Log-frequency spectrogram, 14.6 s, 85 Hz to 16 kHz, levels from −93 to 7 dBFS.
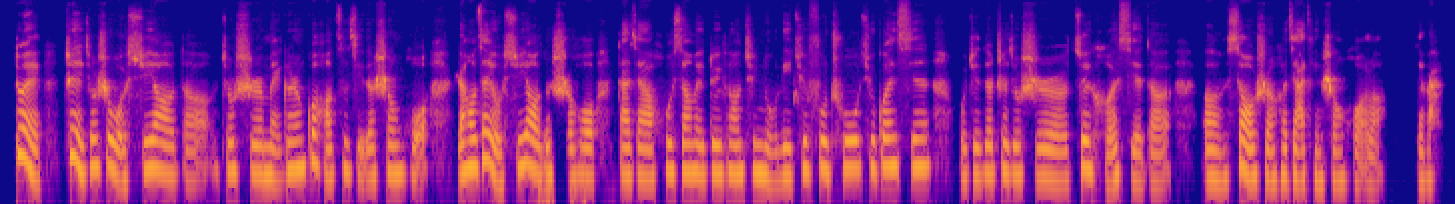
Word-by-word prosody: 对， 240 - +6 0.2
这 315 - +5
也 240 - +5
就 225 +4 0
是 235 - +4
我 180 -7 +4
需 210 +5 -1
要 200 -3 +3
的， 170 +2 -8
就 200 +1 -2
是 195 -1 0
每 180 -3 -2
个 205 - 0
人 215 +1 +2
过 260 +3 +3
好 175 -7 -2
自 210 +2 -7
己 180 -2 -6
的 175 - -2
生 195 +1 +1
活， - - -3 0.2
然 200 - +3
后 225 - +6
在 270 +2 +3
有 170 - +3
需 225 +8 -2
要 220 -5 +4
的 185 - -1
时 175 -2 0
候， 180 -1 -1 0.2
大 185 -1 +1
家 180 -1 0
互 200 +3 -3
相 200 0 0
为 195 -1 0
对 190 +1 0
方 195 0 -1
去 200 0 -4
努 180 -4 -1
力、 180 0 0
去 210 - -3
付 215 +1 0
出、 220 +2 +1
去 220 0 -4
关 230 +1 +3
心， 225 0 -1 0.3
我 - - -6
觉 180 +1 -2
得 190 +1 0
这 200 +1 -2
就 190 0 -2
是， 170 -3 0
最 220 +3 +3
和 170 -4 -2
谐 165 -4 -5
的， 150 0 -6 0.3
呃， 170 -1 0
孝 175 0 +4
顺 175 -1 0
和 180 0 -2
家 175 -1 +1
庭 165 -1 -8
生 165 0 +6
活 170 - -5
了， - - -7 0.3
对 - - -5
吧？ - - -3
190 Hz, 275 characters per minute, -22 LUFS, 175-215 Hz, 0.3 s, 对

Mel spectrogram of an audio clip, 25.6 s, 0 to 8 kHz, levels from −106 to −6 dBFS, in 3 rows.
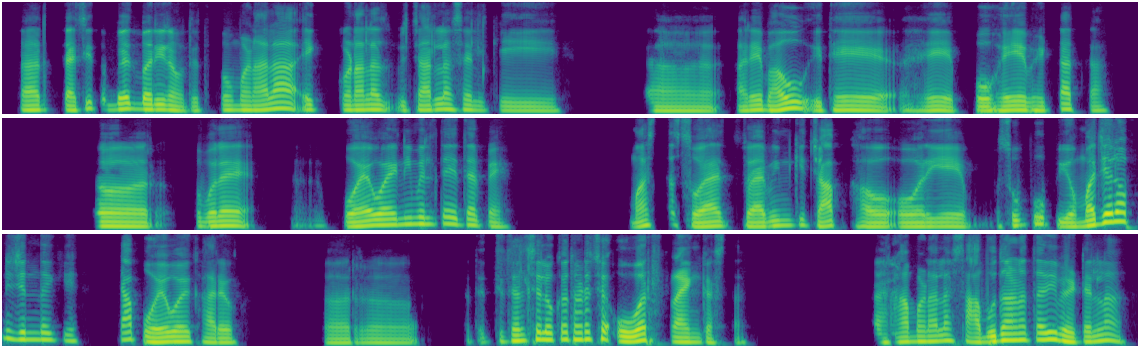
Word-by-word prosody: तर 120 0 +1
त्याची 120 +7 -1
तब्येत 145 +4 +1
बरी 135 -1 +4
नव्हती. 110 -3 -2
तो 125 +3 -6
म्हणाला 130 +7 +2
एक 130 -1 -3
कोणाला 125 +1 +1
विचारलं 120 +5 -2
असेल 125 -3 -3
की 105 -2 -5 0.7
अ, - - -6 0.6
"अरे 115 +4 0
भाऊ, 150 +8 +3
इथे 110 +2 -3 0.6
हे 110 0 0 0.2
पोहे 110 +3 +2
भेटतात 115 +6 -2
का?" 110 - -7 1.0
तर 115 -1 +4
तो 140 -6 -14
बोले, 125 +2 +3 0.8
पोहा-वोहे 130 +7 +4
नहीं 170 +2 -1
मिलते 175 0 -1
इतर 150 -3 -1
पे! 110 - -3 1.0
मस्त 140 +6 -3
सोया 110 +2 +2
सोयाबीन 120 +4 -1
की 145 - -5
चाप 130 0 -1
खाओ 105 -1 +1
और 105 0 +1
ये 110 0 0 0.3
सूप-वूप 150 +6 -4
पियो, 105 -1 +1
मजे 140 - +6
लो 245 - +6
अपनी 220 -2 -5
जिंदगी 185 -1 0
के. 155 -3 -8
क्या 185 +5 -6
पोहा-वोहे 130 +1 +5
खा 115 -3 -3
रहे 110 0 +1
हो?" 110 - -6 0.7
तर 105 0 -4 0.8
अ, - - -14
तिथलचे 155 +7 +2
लोकं 185 +1 +3
थोडेसे 190 +1 +2
ओवर 140 +5 +6
फ्रैंक 120 -3 0
असतात. 105 +1 -10 1.0
तर 115 - -5
हा 125 - +2
म्हणाला, 140 +3 +1
"साबुदाणा 140 +8 +3
तरी 185 +1 +5
भेटेल 130 -3 +3
ना?" 160 -4 0
125 Hz, 150 wpm, -23 LUFS, 110-150 Hz, 1.0 s, मजे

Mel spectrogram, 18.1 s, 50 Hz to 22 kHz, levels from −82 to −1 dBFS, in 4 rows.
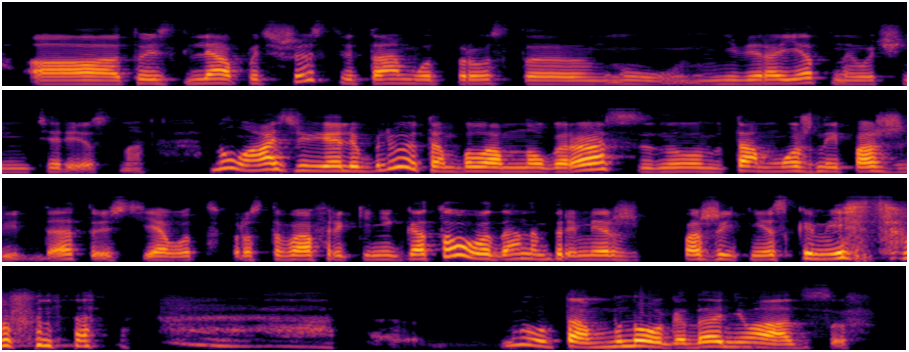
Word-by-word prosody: А, 170 0 +1
то 190 - -8
есть, 185 0 -7
для 200 +1 +1
путешествий 270 - -8
там 195 +1 -1
вот 180 -1 -7
просто, 175 -3 -5
ну, 160 0 -14 0.2
невероятно 185 +5 -4
и - - -10
очень 165 0 -12
интересно. 185 - -12 0.3
Ну, 315 -1 -3
Азию 235 -3 +3
я 215 0 +5
люблю, 215 - 0
я 365 - +1
там 200 -4 -2
была 200 -1 +5
много 185 -1 -1
раз, 280 +2 +5
но 180 0 -6
там 205 +2 +2
можно 200 -1 -3
и 190 - -5
пожить, 195 -3 -1
да. 215 - -1
То 220 - -9
есть - - -9
я 170 - 0
вот 170 +2 -6 0.2
просто 180 +2 -6
в 195 - -2
Африке 190 -1 -1
не 190 -1 -7
готова 225 - +4
да, 200 +1 -1
например, 195 -3 -2
жи 165 -2 -13 0.2
пожить 200 -1 0
несколько 190 +5 0
месяцев, 245 +3 +1 0.2
да. 255 -1 -1 2.0
Ну, 295 -6 -3
там 205 -3 +4
много, 235 -5 +5
да, 230 +4 +5
нюансов. 215 - 0
195 Hz, 160 wpm, -22 LUFS, 180-225 Hz, 2.0 s, я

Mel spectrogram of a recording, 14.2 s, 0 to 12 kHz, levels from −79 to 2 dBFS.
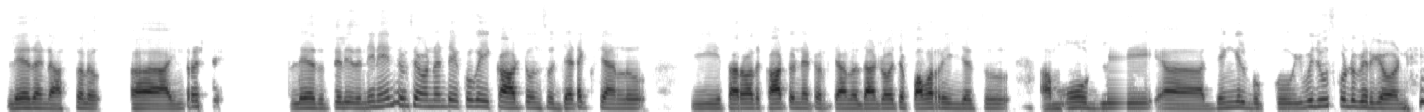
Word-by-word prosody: లేదండి 145 -2 +3
అస్సలు 130 +2 -3 0.4
ఆ! - - +6 0.4
ఇంట్రెస్ట్ 180 - -5 0.8
లేదు 145 -1 +2
తెలీదు. 155 -2 -2
నేనేం 185 +5 -2
చూసేవాడినంటే 195 -3 -2
ఎక్కువగా, 190 +2 -3
ఈ - - -25
కార్టూన్స్, 150 -1 +4 0.2
జెటెక్స్ 155 +3 -1
చానెల్, 135 0 0 0.6
ఈ - - -6 0.3
తరువాత 140 +1 +5
కార్టూన్ 140 +1 +5
నెట్వర్క్ 135 -2 -4
చానెల్, 130 0 +2
దాంట్లో 130 +1 +5
వచ్చే 155 +3 -2
పవర్ 145 +4 +6
రేంజర్స్, 135 -1 -4 0.5
ఆ! - - +3
మోగ్లి, 140 -2 -2 0.5
ఆ! - - +4 0.4
జంగిల్ 155 +2 -3
బుక్ 140 +1 -9 0.2
ఇవి 185 +4 -1
జుసుకుంటూ 200 -2 -2
పెరిగేవాడిని. 140 -4 +1
145 Hz, 125 wpm, -20 LUFS, 135-160 Hz, 0.8 s, ఆ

